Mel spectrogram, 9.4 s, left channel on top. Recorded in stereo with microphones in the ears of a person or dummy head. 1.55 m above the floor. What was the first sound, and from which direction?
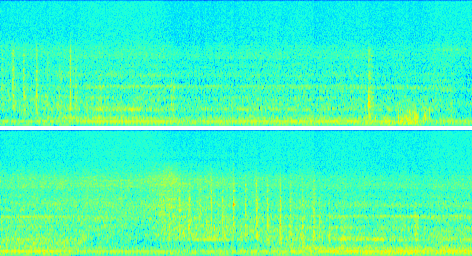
Only background noise.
